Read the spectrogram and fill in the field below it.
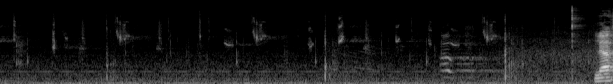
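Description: A tennis ball is struck hard with a racket, back and forth.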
